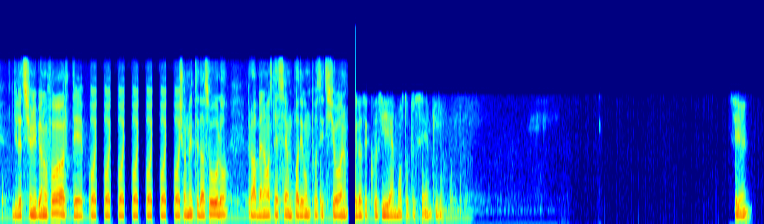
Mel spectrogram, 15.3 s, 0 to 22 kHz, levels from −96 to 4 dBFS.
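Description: A speech recording carried over HD Voice (AMR wideband), whose opening section has the full, clear band of a high-rate mode, shows three faults. From 1.92 to 3.60 s there is a stutter with silent gaps: a 121 ms burst repeats six times at a steady 280 ms period, separated by 158 ms of digital silence, most likely a stalled stream replaying its last fragment. At 6.95 s a 160 ms handover gap cuts the voice to silence until 7.11 s, consistent with frames lost during a network switch. From 7.11 s to the end the call falls back to narrowband: nothing above 4 kHz remains, and the voice turns dull and rough, which fits a low-rate AMR narrowband mode.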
